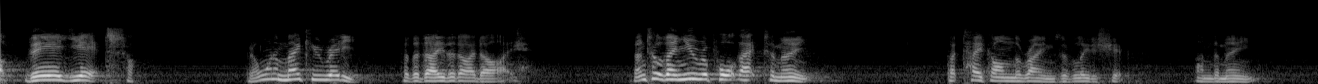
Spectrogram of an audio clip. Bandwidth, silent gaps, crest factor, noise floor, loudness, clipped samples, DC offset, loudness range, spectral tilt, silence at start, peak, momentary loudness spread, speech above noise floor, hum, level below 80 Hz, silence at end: 5.6 kHz; none; 18 dB; -58 dBFS; -21 LUFS; under 0.1%; under 0.1%; 8 LU; -12 dB/octave; 0 s; -4 dBFS; 19 LU; 37 dB; none; -60 dBFS; 0.6 s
